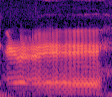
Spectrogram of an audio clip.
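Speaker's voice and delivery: loud strained growl, pushing hard; straining grunt. Retold or imitated. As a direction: grunt like you're straining with effort. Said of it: "get up close to you and be like".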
